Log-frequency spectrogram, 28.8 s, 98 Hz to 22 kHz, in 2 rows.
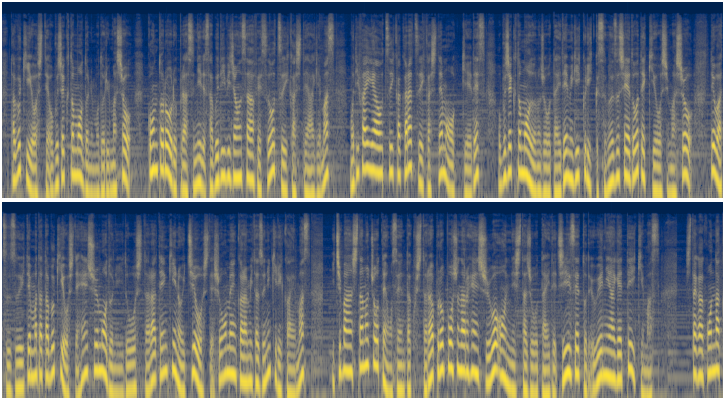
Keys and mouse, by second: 0.2 Tab, 0.8-1.5 middle drag, 3.4 ctrl+2, 8.9 click, 11.3 right click, 12.3-13.6 middle drag, 14.7 Tab, 15.7-16.1 shift+middle drag, 17.9 KP_1, 23.1 click, 25.6 g, 25.8 z.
